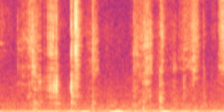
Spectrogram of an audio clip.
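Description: Faint, scattered ticks and rubbing of a thick trading card handled between the fingers, over a faint low hum.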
